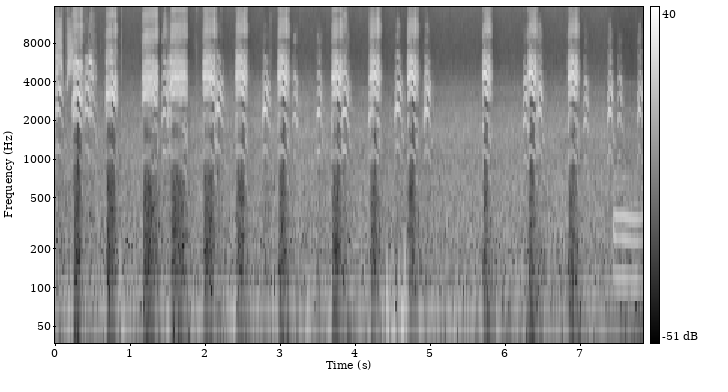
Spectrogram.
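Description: A southern lapwing, standing face to face with a person and staring at them, screams loudly, a rapid series of harsh, piercing calls repeating in quick bursts with no pauses, with no one talking over them.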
